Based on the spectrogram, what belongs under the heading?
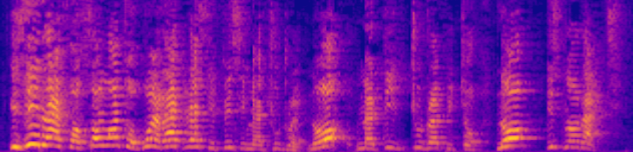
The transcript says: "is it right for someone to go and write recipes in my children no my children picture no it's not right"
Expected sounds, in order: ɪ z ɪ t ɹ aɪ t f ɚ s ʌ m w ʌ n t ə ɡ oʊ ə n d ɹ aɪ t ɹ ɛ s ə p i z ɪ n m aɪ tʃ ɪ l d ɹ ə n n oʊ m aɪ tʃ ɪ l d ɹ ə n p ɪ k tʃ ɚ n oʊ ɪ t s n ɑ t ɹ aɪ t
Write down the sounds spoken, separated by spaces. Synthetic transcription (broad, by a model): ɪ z ɪ t ɹ aɪ t f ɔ s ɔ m w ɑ n t ə ɡ oʊ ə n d ɹ aɪ t ɹ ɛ s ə p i s ɪ n m aɪ tʃ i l d ɹ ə n n oʊ m aɪ tʃ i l d ɹ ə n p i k tʃ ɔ n oʊ ɪ t s n ɑ t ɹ aɪ t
